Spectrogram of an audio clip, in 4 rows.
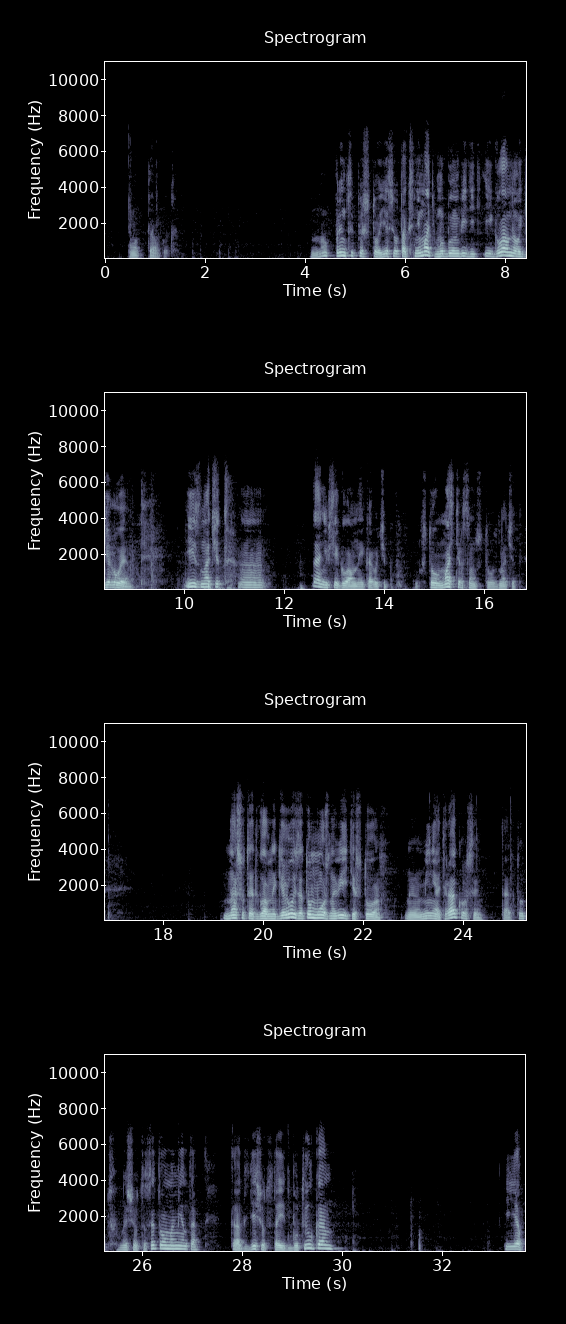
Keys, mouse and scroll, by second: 1.6-6.6 middle drag, 17.5-24.2 middle drag, 25.0 click, 27.5-29.7 middle drag.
